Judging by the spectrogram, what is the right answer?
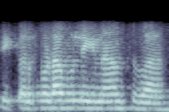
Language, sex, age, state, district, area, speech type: Odia, female, 45-60, Odisha, Angul, rural, conversation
